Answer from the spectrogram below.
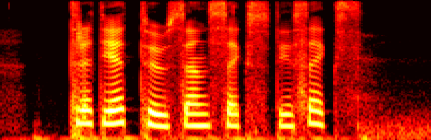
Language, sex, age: Swedish, female, 25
